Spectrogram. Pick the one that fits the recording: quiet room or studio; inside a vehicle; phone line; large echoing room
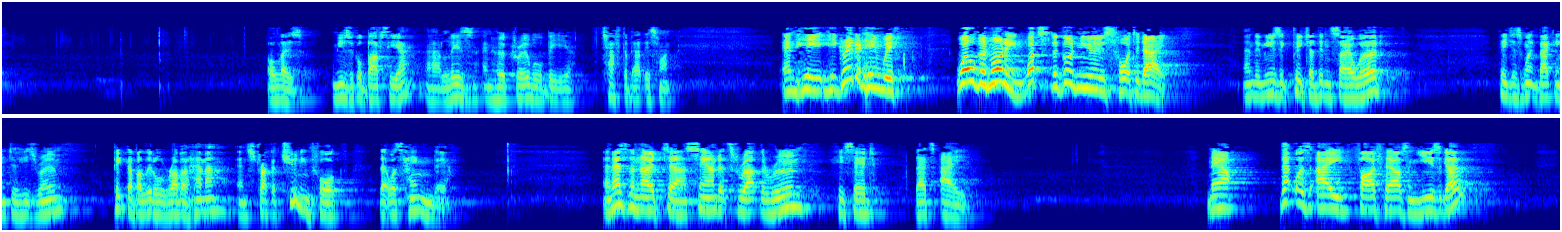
large echoing room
